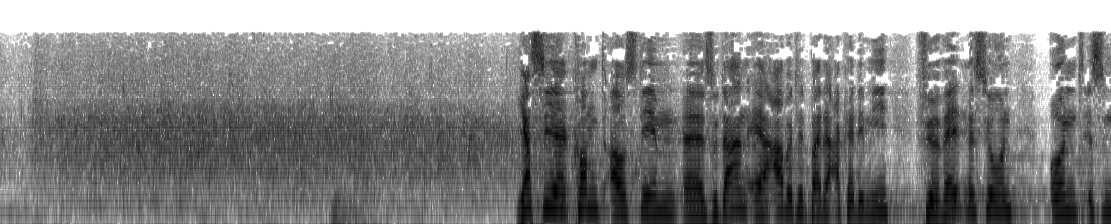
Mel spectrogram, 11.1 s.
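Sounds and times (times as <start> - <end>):
audience clapping: 0.0 - 6.4
speech: 5.2 - 11.1.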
